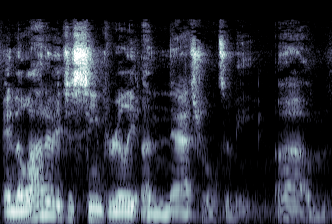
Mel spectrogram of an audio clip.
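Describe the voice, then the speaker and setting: A man's voice: medium pitch, very animated, a little fast, slight background noise. A man with a congested, blocked-nose voice from a head cold, like he has tissue up one nostril, chatting casually and loosely as a vlogger. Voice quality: stuffy, blocked-nose sound. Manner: conversational, loose, frequent "you know". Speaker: weekly vlogger. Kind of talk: casual chat to camera.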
